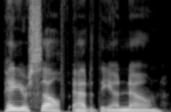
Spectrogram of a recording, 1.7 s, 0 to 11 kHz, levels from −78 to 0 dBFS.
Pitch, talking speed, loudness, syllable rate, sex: 155 Hz, 175 wpm, -17 LUFS, 5.2 syllables/s, female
